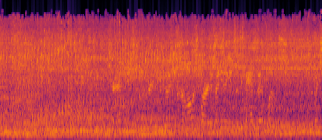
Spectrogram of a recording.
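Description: Several go-kart engines running together at racing speed, a steady drone of overlapping engine tones.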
